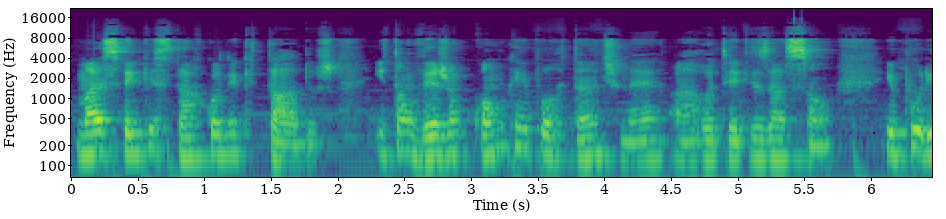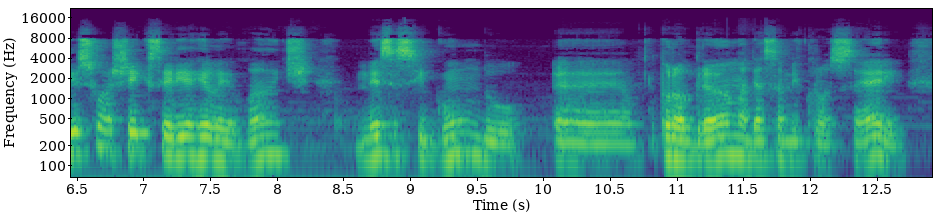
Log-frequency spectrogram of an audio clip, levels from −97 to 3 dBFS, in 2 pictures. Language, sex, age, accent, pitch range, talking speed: Portuguese, male, 20-39, Brazilian, 125-150 Hz, 130 wpm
